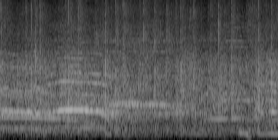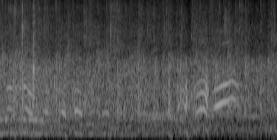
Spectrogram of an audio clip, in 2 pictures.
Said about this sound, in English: If you want that, I want you to clap your hands and lift your voice and shout to the Lord, for there's a divine shift.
